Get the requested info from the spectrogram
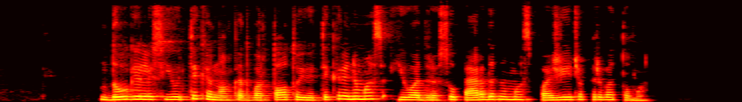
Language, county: Lithuanian, Šiauliai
